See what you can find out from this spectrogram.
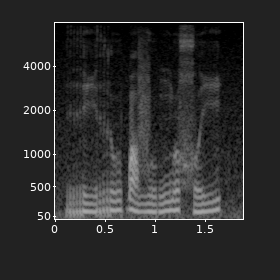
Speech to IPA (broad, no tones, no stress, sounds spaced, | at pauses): r i r u ɓ ɒ v u ŋ͡m u χʷ i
